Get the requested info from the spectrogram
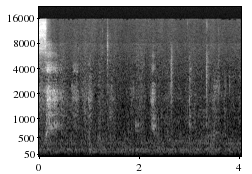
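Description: Quiet small-room background with faint, irregular small ticks and clicks.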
